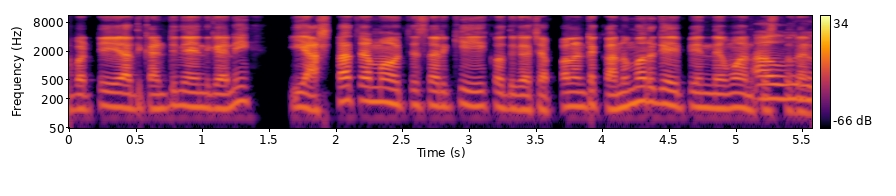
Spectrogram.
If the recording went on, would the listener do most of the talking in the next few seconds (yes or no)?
yes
